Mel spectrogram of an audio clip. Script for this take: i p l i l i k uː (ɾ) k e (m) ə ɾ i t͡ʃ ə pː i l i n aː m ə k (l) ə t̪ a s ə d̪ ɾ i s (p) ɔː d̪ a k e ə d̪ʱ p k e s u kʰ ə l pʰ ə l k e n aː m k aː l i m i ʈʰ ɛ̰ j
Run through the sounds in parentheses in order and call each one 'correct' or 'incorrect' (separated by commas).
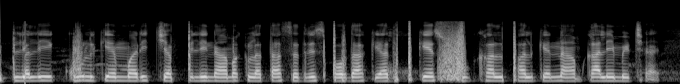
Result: incorrect, correct, correct, correct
